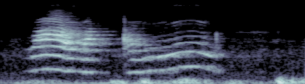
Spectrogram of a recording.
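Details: Parrot mimicking speech, saying "Mithu": a harsh, nasal first syllable and a longer, gently rising and falling second syllable, over a low indoor rumble.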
